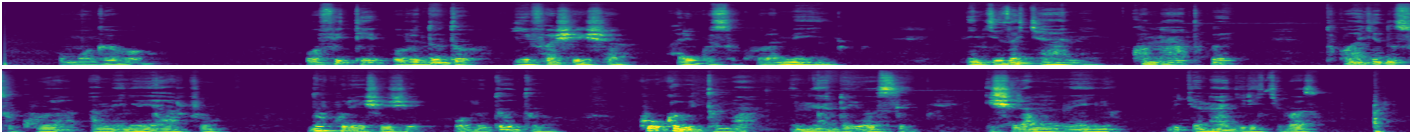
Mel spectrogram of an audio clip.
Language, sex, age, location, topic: Kinyarwanda, male, 18-24, Huye, health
